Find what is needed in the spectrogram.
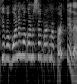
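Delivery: high, quick imitation of a complaining partner; put-on high, hurried complaint; mock pleading partner. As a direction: imitate her protesting in a high voice. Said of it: "and she's like".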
